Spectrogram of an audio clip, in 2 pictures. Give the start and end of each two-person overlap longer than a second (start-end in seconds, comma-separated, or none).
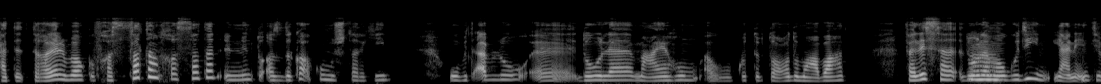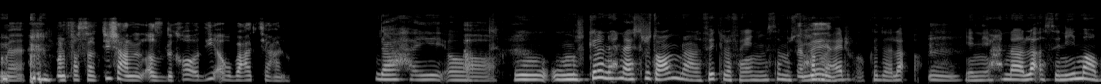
none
